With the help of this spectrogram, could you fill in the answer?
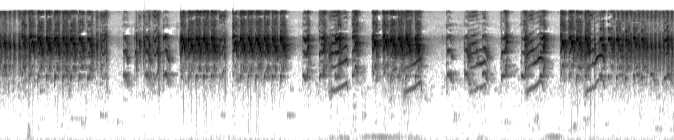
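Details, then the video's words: Brown-throated sunbird agitated lure call for bird trapping: bursts of shrill fast twittering alternate with scattered upward-slurred notes and short pauses, roughly every couple of seconds. "Suara Pikat Ribut Burung Sogok Ontong Paling Mujarab"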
